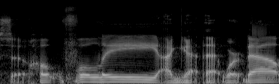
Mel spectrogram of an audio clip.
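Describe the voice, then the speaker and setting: A man speaks with audible room echo. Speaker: photography YouTuber. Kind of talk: live stream chat. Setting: home, on a couch, live stream. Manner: soft-spoken, chill; casual, filler-heavy.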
